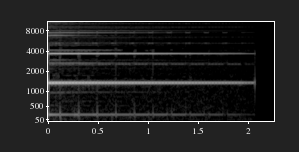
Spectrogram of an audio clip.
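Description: Bell-chime sound effect ringing out after being struck, fading steadily until it is cut off.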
